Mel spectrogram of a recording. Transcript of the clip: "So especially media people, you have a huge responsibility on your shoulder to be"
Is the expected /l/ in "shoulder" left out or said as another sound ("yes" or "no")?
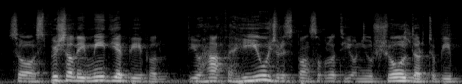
no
